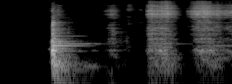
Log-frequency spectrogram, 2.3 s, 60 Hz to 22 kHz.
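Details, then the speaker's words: 1976 BMW 2002 at its 600-mile break-in service: front hub turned by hand after loose wheel bearings were adjusted. Dry scraping rasps come in bursts as a brake splash-shield bolt head rubs on the brake disc. "Oh yeah, you can hear it. Oh no. So yeah, that bolt is 100% rubbing."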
